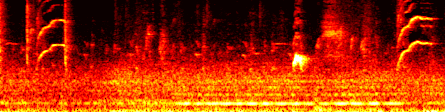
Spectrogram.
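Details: A bred canary gives short, bright, downward-sweeping chirps in a quick group at the start and again at the end, over a low steady hum.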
